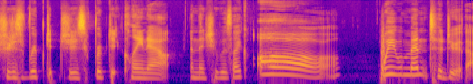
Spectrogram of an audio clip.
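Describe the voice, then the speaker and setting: A woman speaks with an Australian accent at a moderate pace. The sound is dry and close with no echo. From Australia (Sydney). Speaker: art content creator. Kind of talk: casual vlog chat. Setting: home, seated.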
